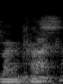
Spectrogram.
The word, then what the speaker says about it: Lancaster: You have to pronounce it as Lancaster, Lancaster. rather than Caster.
